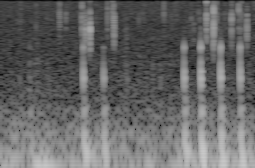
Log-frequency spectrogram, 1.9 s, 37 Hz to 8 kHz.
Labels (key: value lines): label: biophony, knock
recorder: SoundTrap 300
